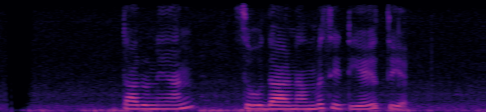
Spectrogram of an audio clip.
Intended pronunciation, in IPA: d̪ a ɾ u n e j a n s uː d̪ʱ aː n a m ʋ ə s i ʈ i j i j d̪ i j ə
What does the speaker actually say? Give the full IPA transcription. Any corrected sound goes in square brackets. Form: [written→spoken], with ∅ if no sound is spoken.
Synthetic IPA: [d̪→t̪] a ɾ u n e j a n s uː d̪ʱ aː n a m ʋ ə s i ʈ i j [i→e] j [d̪→t̪] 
